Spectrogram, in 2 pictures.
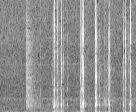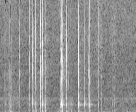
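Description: Fingertips scratch and flick across the dense bristles of a hand-sized dark plastic paddle cushion hairbrush held beside a foam-covered microphone. The result is a quiet series of quick, dry, crackling flicks and scratches, each a short burst with a faint mid-pitched ping, spaced irregularly across the clip.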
